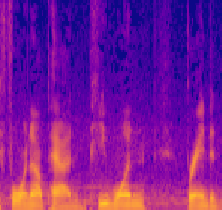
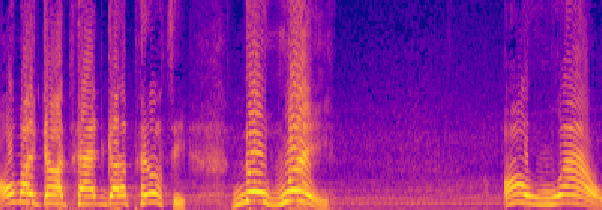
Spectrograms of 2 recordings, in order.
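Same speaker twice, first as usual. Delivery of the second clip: thrilled shrieking, very high-pitched and very loud; 8 dB louder than usual. Commentator reacts to a driver getting a penalty, excited screaming. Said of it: "Sorry for the screaming".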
